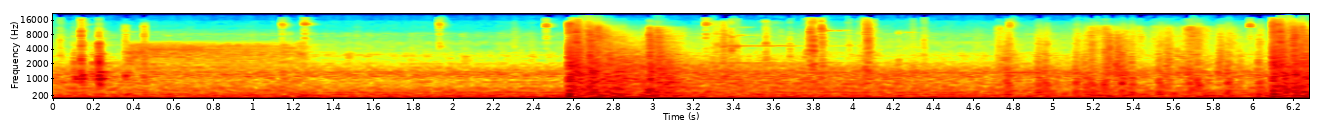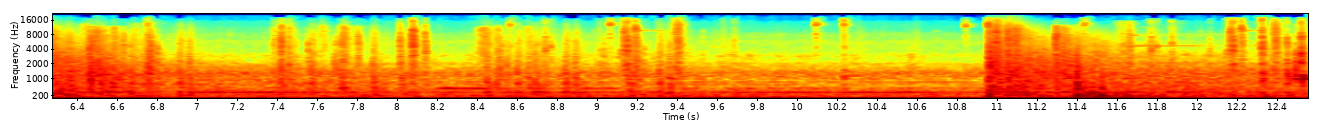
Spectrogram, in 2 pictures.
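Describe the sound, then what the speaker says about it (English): Machine gun turrets fire in Fallout 76 in short, sharp bursts, several loud clusters spread across the stretch, mixed with rapid keyboard typing and faint game ambience. "The only thing with this place is those bloody machine gun turrets there."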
